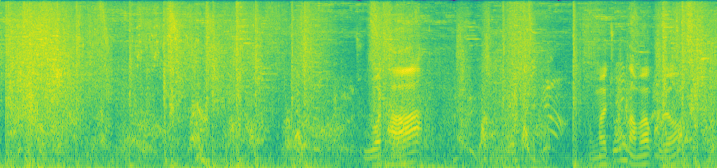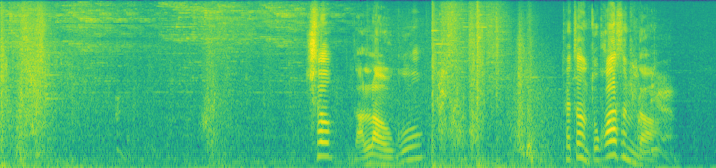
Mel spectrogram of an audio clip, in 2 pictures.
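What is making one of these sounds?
Game swords clash with loud hits.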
